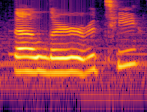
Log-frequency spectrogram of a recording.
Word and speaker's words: celerity: do you say that Celerity it looks like celery okay but with like an INT until then my dear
